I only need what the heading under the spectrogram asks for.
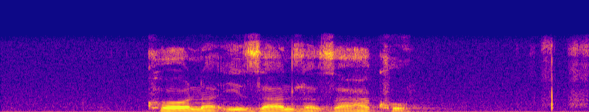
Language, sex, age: South Ndebele, male, 19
